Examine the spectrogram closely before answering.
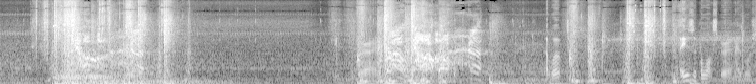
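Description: Punches and kicks thud in a game fight.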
